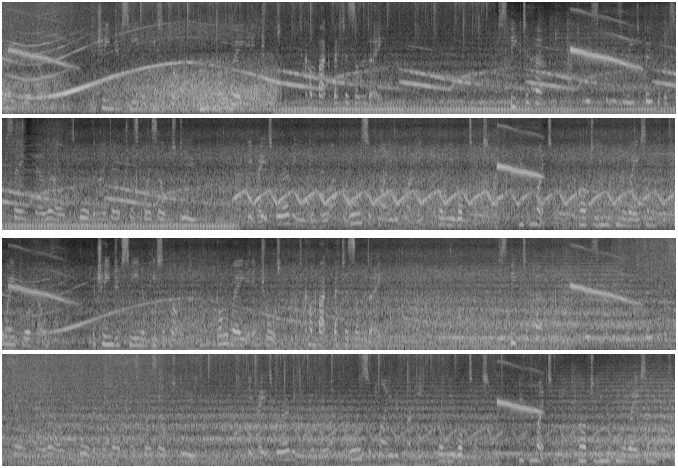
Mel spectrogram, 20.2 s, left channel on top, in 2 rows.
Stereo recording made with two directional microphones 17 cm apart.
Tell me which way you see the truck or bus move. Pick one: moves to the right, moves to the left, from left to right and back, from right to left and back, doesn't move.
doesn't move.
